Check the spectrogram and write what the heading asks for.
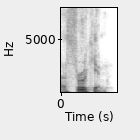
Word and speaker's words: Tsarukyan: He he he lost uh, a uh, decision to Arman to scarf to, to, how do you pronounce no, it? No, it's uh, uh, uh Tsarukyan.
